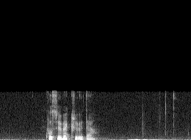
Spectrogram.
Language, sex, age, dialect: Faroese, female, 36-60, Suðurstreymoy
